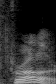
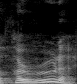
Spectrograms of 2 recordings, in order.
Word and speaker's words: Paruna: Did I mispronounce the name? It's Parala, right? You said she was Peruna or something? Oh, Paruna, shit.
